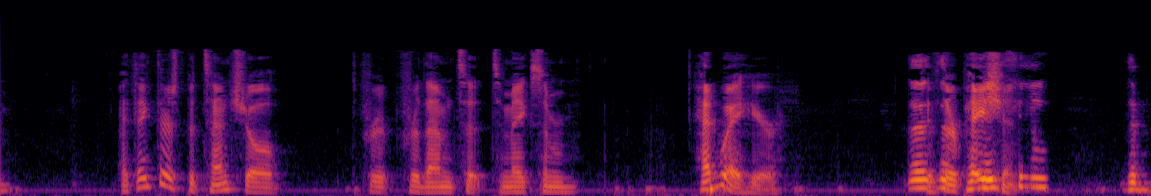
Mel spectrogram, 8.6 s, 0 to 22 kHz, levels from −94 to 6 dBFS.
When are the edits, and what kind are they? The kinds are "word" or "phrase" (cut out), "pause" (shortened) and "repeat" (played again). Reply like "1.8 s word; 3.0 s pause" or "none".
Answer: none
